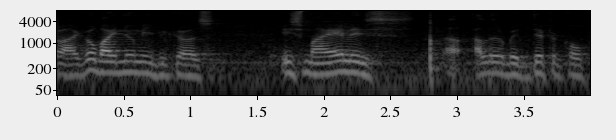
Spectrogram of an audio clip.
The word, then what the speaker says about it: Ismael: English speakers to say, and I always got Ishmael. One time I got a kid that asked me, like, so exactly how do you say your name? How do you pronounce it? And I say, Ismael. And he said, Ismael. I said, yeah, you got it right.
